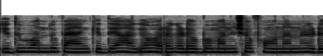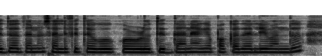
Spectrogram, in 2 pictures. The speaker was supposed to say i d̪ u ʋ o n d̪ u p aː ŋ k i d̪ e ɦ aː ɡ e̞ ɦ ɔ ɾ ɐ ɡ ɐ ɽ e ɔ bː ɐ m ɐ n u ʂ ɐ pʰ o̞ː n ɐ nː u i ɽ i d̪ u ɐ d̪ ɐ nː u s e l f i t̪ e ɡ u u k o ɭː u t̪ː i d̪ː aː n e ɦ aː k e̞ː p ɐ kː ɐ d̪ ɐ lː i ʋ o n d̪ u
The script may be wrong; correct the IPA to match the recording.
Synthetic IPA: i d̪ u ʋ o n d̪ u p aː ŋ k i d̪ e ɦ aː ɡ e̞ ɦ ɔ ɾ ɐ ɡ ɐ ɽ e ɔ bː ɐ m ɐ n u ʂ ɐ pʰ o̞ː n ɐ nː u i ɽ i d̪ u ɐ d̪ ɐ nː u s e l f i t̪ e ɡ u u k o ɭ u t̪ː i d̪ː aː n e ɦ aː ɡ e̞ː p ɐ kː ɐ d̪ ɐ lː i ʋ o n d̪ u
